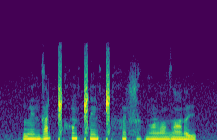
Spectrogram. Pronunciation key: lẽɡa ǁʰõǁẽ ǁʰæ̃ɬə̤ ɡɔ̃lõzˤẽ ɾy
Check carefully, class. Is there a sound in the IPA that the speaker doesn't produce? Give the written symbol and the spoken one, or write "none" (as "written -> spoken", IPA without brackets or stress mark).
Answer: æ̃ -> ə̃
